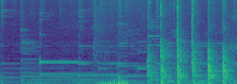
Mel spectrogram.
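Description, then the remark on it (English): Music plays throughout, then a series of five or six loud, evenly spaced, forceful knocks on a door cuts in over it, as someone locked inside the ice-covered Spy Kids HQ knocks on the doors trying to get out. “began to knock on the doors and try to get out, there was no way.”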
